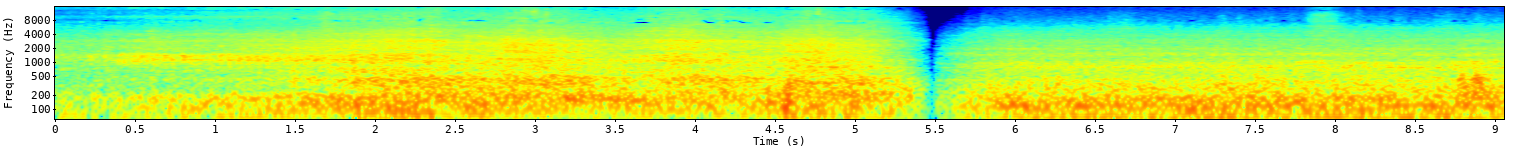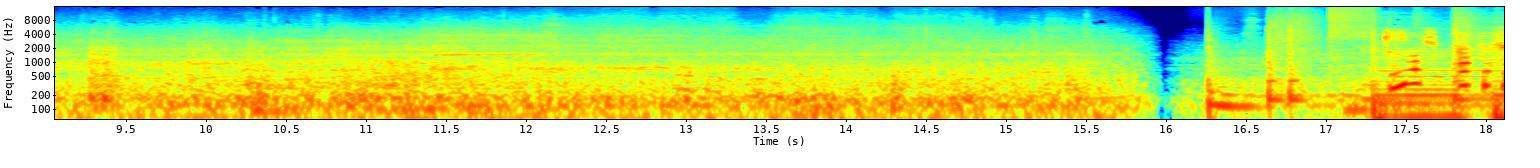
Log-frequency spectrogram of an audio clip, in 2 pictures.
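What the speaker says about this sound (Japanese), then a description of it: "紀伊に近づくと撮影地の妙見踏切という踏切を通過します" A Hanwa Line rapid service train rumbles steadily at the Myoken level crossing, a continuous loud roar with a brief dip partway, and a voice speaks over it.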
